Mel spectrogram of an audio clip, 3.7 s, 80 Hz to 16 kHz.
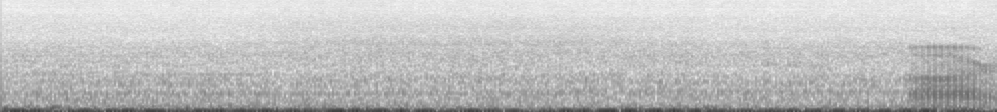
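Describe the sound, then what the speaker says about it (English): The 350 V8 engine of a 1964 Chevrolet Nova Chevy II idles with a deep, steady low rumble, close and loud, with a brief voice near the end. "Nice little rumble coming out of that 350."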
